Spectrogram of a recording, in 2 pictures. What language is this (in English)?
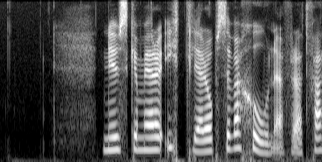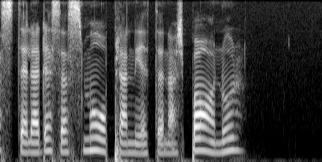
Swedish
